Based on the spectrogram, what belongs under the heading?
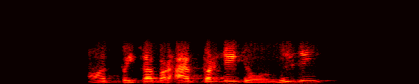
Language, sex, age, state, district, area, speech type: Hindi, male, 60+, Uttar Pradesh, Lucknow, rural, conversation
